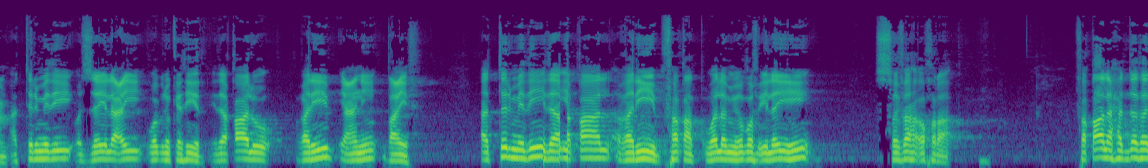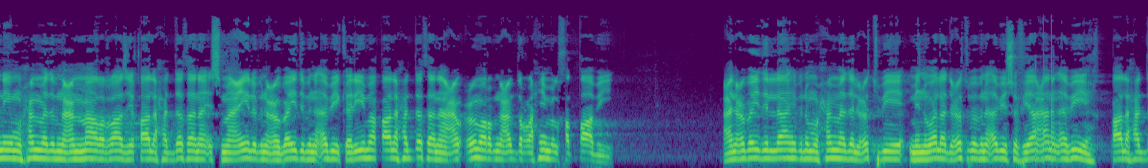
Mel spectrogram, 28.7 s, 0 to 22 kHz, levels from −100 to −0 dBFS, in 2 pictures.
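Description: Throughout the audio, level pumps and thins as sustained parts sink and sharp onsets push through, a swing of around 10 dB. This is a noise suppressor applied to music or sounds: a speech-tuned processor treats steady material as noise to be removed.

The deepest dips are sound cut by the noise suppressor, where held and decaying material drops by about 18 to 19 dB and tails are clipped short. This happens at 0.09 to 1.17 s, 1.75 to 6.02 s, 10.12 to 10.98 s, 11.94 to 13.51 s, 20.77 to 23.4 s and 28.06 to 28.27 s. The suppressor's gain clamps down harder here, for roughly 0.2 s up to two seconds of each stretch.

At 6.8 to 7.1 s the audio jumbles briefly. These are chunks out of order: a 100 ms chunk plays two chunks late, so nothing is missing but the sequence is scrambled. The same happens at 27.3 to 27.5 s, one chunk late.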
